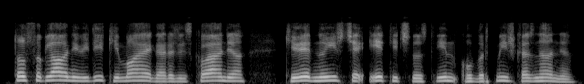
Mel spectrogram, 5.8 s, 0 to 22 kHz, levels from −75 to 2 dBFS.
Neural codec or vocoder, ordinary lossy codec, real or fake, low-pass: codec, 16 kHz, 1 kbps, FunCodec, trained on LibriTTS, 50 frames a second; Opus, 16 kbps; fake; 7.2 kHz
